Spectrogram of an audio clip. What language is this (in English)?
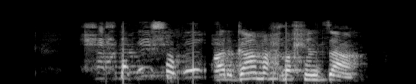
Abkhazian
